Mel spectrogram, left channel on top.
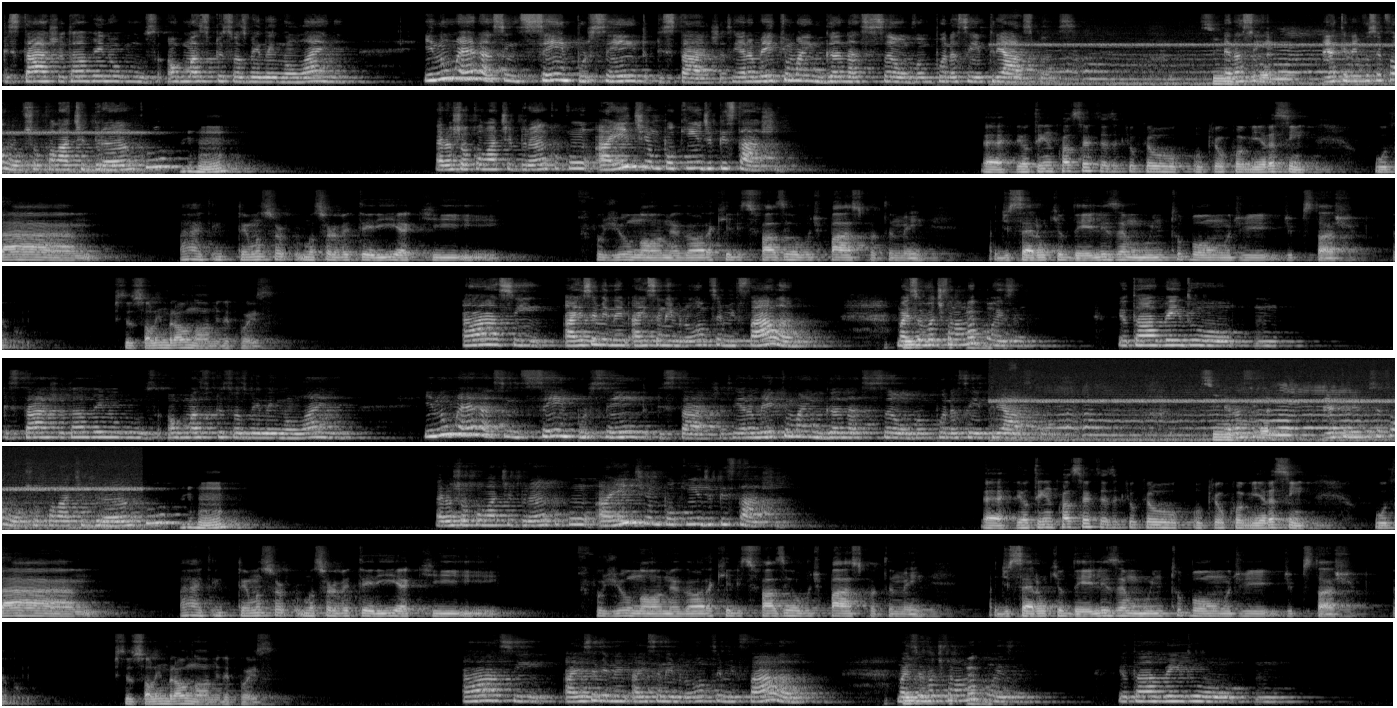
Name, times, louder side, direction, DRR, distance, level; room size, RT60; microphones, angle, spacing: voice 1, 0.0-3.5 4.2-10.6 12.2-12.7 13.2-15.6 18.3-21.8 46.4-49.8 50.4-52.1 53.0-54.5, left 2 dB, 85° left, 3 dB, 3.2 m, -21 dB
Cricket / Buzz, 9.9-15.3, right 4 dB, 60° right, 2.6 m, -27 dB
voice 2, 12.0-12.8 15.7-16.2 23.7-27.3 27.7-28.8 29.6-32.8 33.8-37.1 37.8-41.4 41.8-42.0 42.9-44.4 50.8-50.9 51.4-51.7, equal, 10° right, 8 dB, 1.1 m, -23 dB
28.0 x 27.0 x 5.0 m, 0.87 s
head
